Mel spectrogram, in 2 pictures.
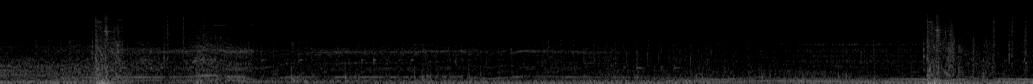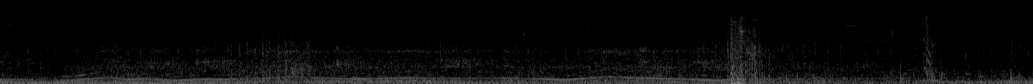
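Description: A sniper rifle fires loud single shots that echo.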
